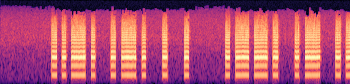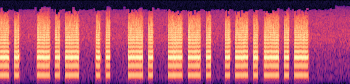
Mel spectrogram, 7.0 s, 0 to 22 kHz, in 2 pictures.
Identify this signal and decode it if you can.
Morse code, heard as a buzzer, hand-sent with a straight key, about 24 wpm. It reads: FREE PARKING.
